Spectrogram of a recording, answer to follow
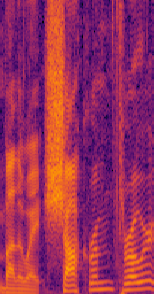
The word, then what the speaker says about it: chakram: Chakram thrower? Chakram.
